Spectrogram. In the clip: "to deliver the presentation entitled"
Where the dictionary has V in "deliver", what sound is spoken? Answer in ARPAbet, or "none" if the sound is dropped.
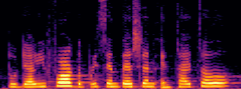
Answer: F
